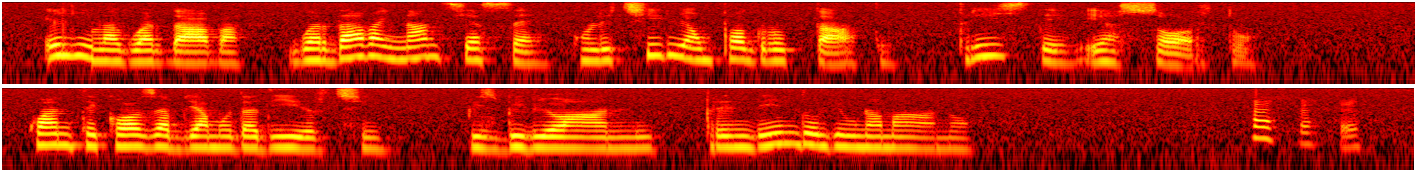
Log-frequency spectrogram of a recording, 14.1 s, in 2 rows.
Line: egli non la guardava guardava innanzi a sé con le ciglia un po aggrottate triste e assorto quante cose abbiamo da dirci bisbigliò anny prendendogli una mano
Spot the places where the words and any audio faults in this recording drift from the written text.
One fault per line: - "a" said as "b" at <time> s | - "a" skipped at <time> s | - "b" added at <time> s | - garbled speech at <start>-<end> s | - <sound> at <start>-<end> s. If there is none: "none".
- "non" skipped at 0.4 s
- laugh at 13.3-13.9 s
